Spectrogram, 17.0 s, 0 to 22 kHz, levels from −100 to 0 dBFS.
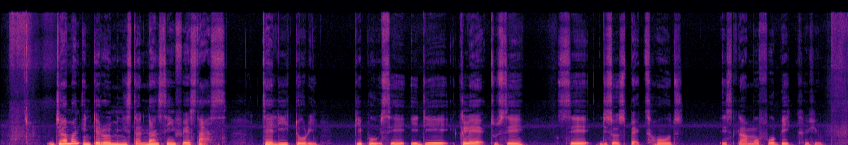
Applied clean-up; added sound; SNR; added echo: none; none; none; none.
